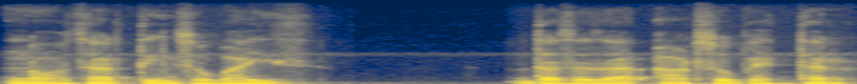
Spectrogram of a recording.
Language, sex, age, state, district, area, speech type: Hindi, male, 30-45, Rajasthan, Jaipur, urban, spontaneous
